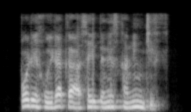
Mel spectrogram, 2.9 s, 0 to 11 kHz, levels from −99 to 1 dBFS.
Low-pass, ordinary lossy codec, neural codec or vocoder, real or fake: 7.2 kHz; MP3, 64 kbps; codec, 16 kHz, 4 kbps, FreqCodec, smaller model; fake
